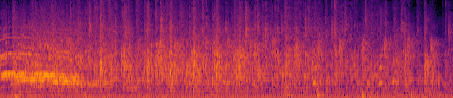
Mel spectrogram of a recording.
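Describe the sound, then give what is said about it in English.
A crowd applauds loudly for several seconds, dense overlapping claps forming a steady wash of noise, with a few whistles or cheers near the start before it gradually thins, welcoming three Ballyhays volunteers. “So when I announce them, I want you to give them a great round of applause.”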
